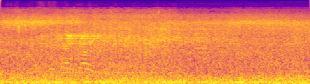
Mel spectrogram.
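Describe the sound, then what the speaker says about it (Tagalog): Strong, constant wind from a typhoon roaring across the microphone, a loud unbroken rush with no pauses. "medyo malakas ang hangin"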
